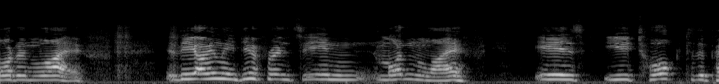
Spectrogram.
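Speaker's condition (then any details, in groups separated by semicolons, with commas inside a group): Cerebral palsy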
